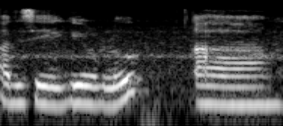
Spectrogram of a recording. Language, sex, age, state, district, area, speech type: Malayalam, female, 18-30, Kerala, Kollam, rural, spontaneous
